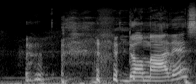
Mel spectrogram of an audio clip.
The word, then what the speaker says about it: Dolmades: Dolmades, am I pronouncing that right?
